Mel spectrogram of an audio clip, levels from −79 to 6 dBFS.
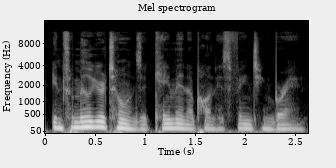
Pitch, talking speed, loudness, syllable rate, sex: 105 Hz, 230 wpm, -16 LUFS, 6.1 syllables/s, male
